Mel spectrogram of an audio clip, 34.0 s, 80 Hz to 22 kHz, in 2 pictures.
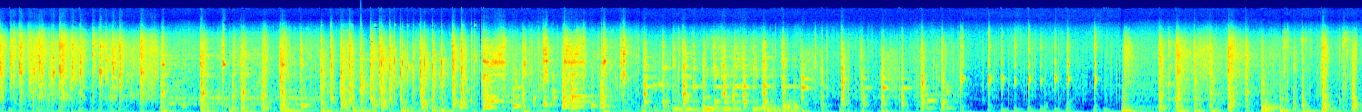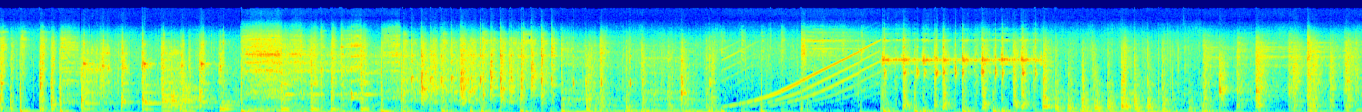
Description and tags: Optigan Drums MG Reel
The second in our series of classic hardware drum sounds, this Reel of 17 drum patterns were taken from our collection of discs for the Optigan!
Designed by Mattel and available from 1971-1976, the Optigan was an organ that used an optical playback system to interpret drawings made on clear discs as sounds. These sounds included organs, guitars, voices and, in some cases, drum loops.
The 17 drum patterns in this Reel exist as individual Splices, all formatted to loop at the same rate— patch EOSG to your favorite clock divider/multiplier and create new rhythms and sequences based around the Optigan loops!
As always, experiment and have fun!
Be sure to check out our Reel of drum patterns from the Casio SK-1 as well:
For more information on the Morphagene, head to our website:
